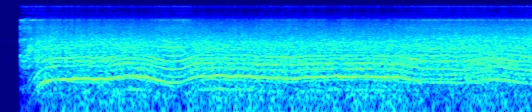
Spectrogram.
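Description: FPV racing quadcopter's brushless motors starting abruptly just after a brief silence and whining steadily as it lifts off the grass and flies low, the pitch dipping twice with the throttle, once in the middle and again near the end.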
